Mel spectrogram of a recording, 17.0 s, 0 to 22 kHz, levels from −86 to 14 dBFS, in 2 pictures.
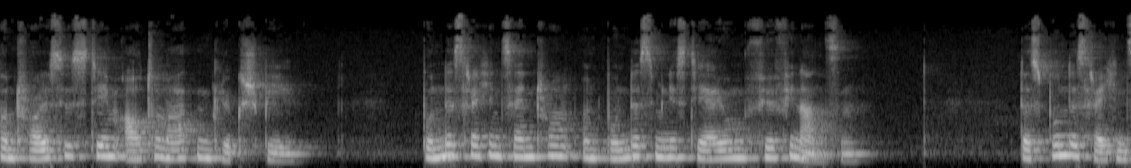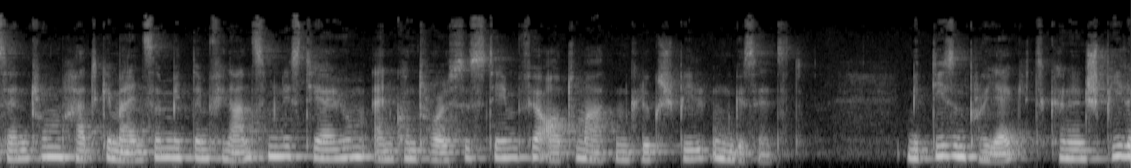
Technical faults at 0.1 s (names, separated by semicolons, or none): MP2 compression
